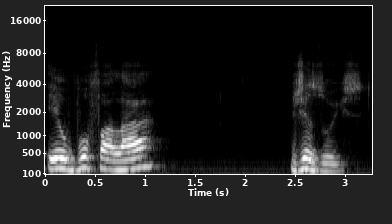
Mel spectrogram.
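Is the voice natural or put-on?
natural. It is said in a natural speaking voice.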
